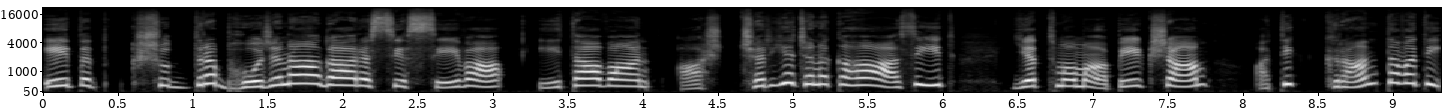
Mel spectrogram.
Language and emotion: Sanskrit, surprised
